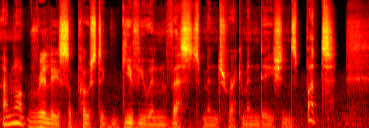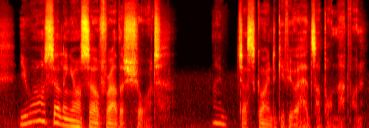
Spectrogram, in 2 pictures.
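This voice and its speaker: A man's voice: low-pitched, huge pitch swings, a little hiss or hum, heavily acted. A man voicing a seductive, courteous immortal incubus demon in a roleplay audio drama, speaking to the listener in a silky, theatrical way. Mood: coaxing, intrigued. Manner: slow, silky, theatrical, courteous with drawn-out words. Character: seductive, teasing male incubus demon, immortal deal-maker.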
